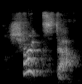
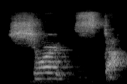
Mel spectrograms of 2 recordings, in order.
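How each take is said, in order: First: Shortstop. said again much higher; very high echo of Shortstop; echoed word. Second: Said in the usual way. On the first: Shown as a demonstration. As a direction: squeak Shortstop. up high on the repeat.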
